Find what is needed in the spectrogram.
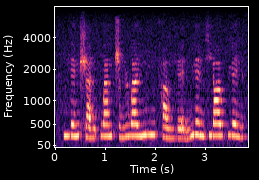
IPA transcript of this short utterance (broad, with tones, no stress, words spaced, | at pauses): mjɛ˨˦nʂa̰˨˩n xwa˦nʈ͡ʂə˨˦n ɻwa˦ɪ̯ mi˦ŋt̪ʰɑ˨ʊ̯mjɛ̰˨˩n n̪ɥɛ˥˨nɕjɑ˦ʊ̯ pɥɛ˥˨n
